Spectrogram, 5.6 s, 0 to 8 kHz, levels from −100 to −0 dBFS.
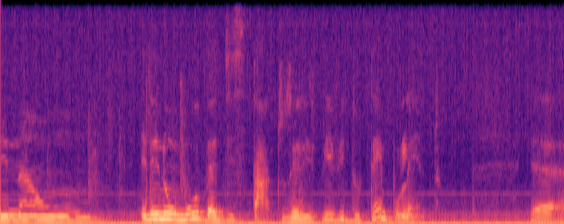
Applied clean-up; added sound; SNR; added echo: none; Engine; 5 dB; none.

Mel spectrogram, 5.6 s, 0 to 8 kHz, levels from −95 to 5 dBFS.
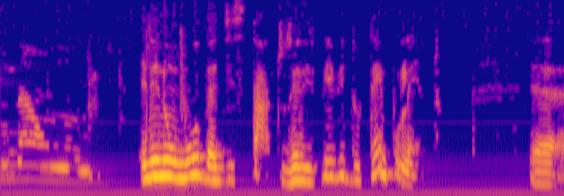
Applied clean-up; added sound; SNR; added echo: classical method spectral subtraction.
